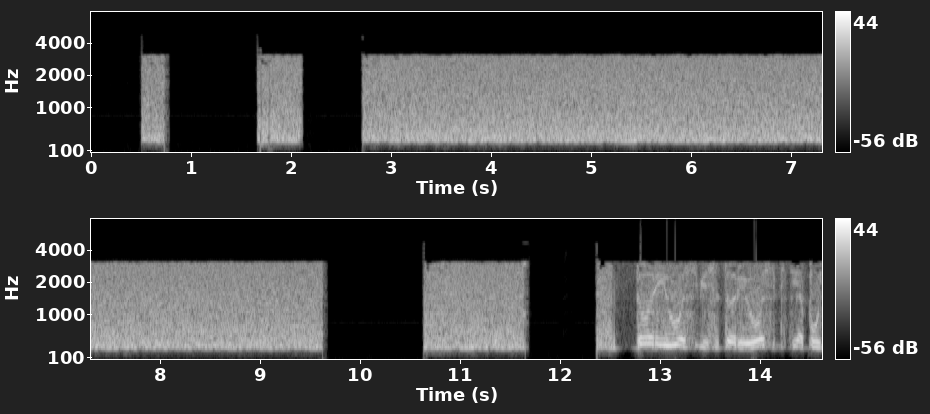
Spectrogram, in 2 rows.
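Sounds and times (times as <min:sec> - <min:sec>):
two-way radio static bursts: 0:00.5 - 0:00.8, 0:01.7 - 0:02.1, 0:02.7 - 0:09.7, 0:10.6 - 0:11.7, 0:12.4 - 0:14.6
speech: 0:13.7 - 0:14.6.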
